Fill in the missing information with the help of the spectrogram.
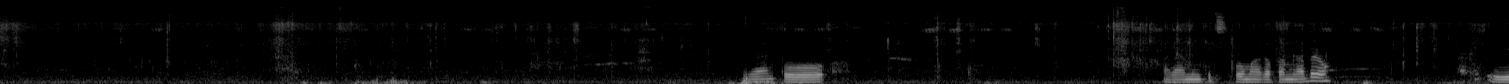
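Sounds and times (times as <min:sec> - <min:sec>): paws on wire mesh: 0:00.0 - 0:07.3
leaves rustling: 0:00.0 - 0:15.0
rabbits chewing: 0:00.0 - 0:15.0.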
